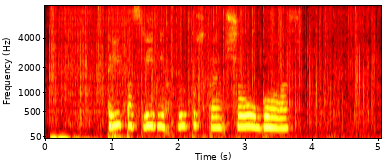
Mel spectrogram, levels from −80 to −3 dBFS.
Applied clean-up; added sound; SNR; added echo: none; Coin (dropping); 13 dB; reverberation time 0.2 s.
